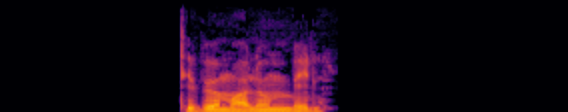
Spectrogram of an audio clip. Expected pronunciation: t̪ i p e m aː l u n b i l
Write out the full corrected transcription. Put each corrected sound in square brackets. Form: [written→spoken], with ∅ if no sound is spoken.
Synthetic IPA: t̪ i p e m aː l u [n→m] b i l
